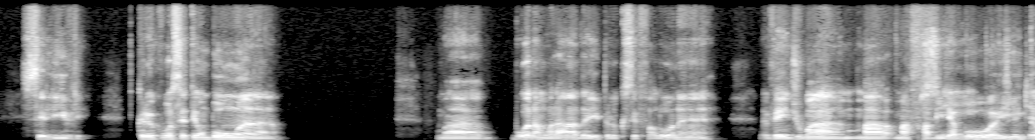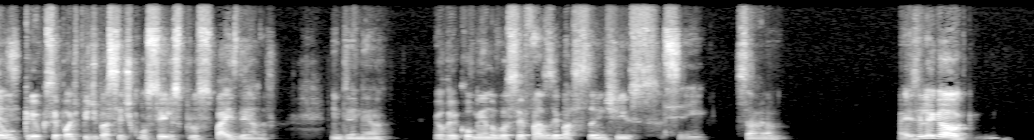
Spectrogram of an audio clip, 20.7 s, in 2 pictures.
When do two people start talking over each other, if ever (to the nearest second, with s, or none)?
9 s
